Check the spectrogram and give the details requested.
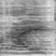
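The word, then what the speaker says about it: write: नस में लिखता हूं अब आप देखिए राइट के स्पेलिंग में पर गौर करें और राइट में हम डब्लू तो लिखा हुआ लेकिन इसको बोलते नहीं है जब हम प्रोसेस करते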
